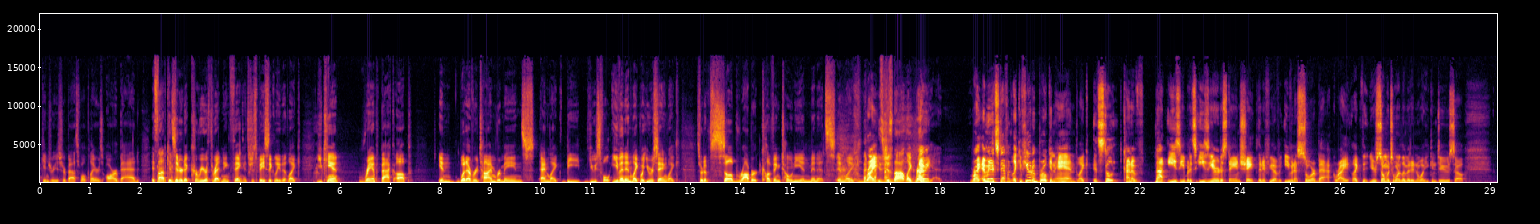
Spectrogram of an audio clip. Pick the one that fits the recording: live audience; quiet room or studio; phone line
quiet room or studio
